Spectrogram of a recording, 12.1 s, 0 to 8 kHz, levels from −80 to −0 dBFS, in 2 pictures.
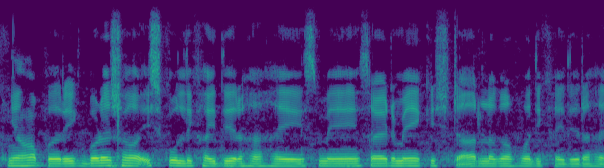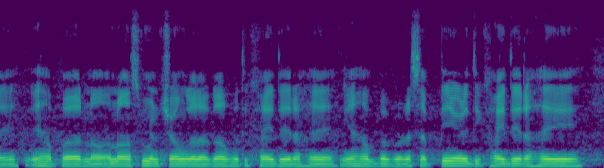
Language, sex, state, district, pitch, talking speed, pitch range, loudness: Hindi, male, Jharkhand, Sahebganj, 110 Hz, 205 wpm, 110-115 Hz, -21 LUFS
